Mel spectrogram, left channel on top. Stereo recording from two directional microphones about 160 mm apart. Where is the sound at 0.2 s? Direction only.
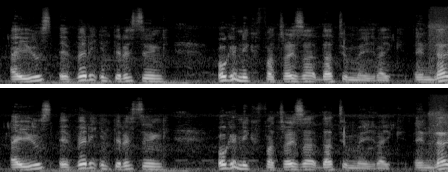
40° left (ahead or behind).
